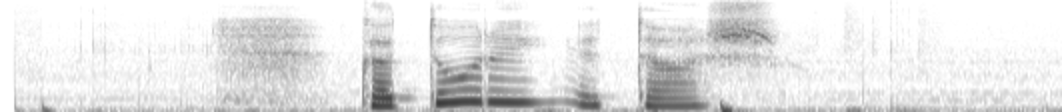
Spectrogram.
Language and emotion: Russian, sad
